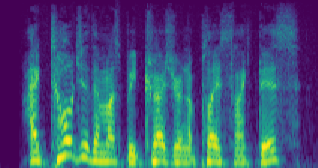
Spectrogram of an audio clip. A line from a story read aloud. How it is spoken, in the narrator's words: Matt exclaimed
